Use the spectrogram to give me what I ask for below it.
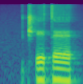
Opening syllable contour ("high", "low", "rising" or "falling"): low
